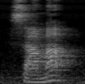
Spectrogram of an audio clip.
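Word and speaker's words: 様: And if you wanted to say politer way of otsukare, all you have to do is to add sama. Sama. Sounds like summer, but sama.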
